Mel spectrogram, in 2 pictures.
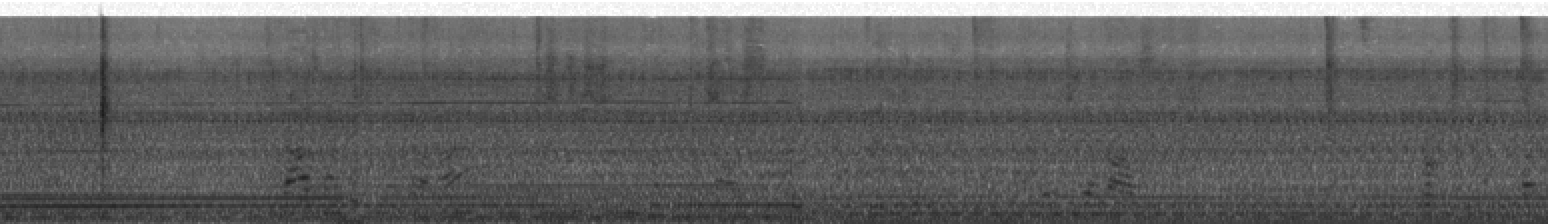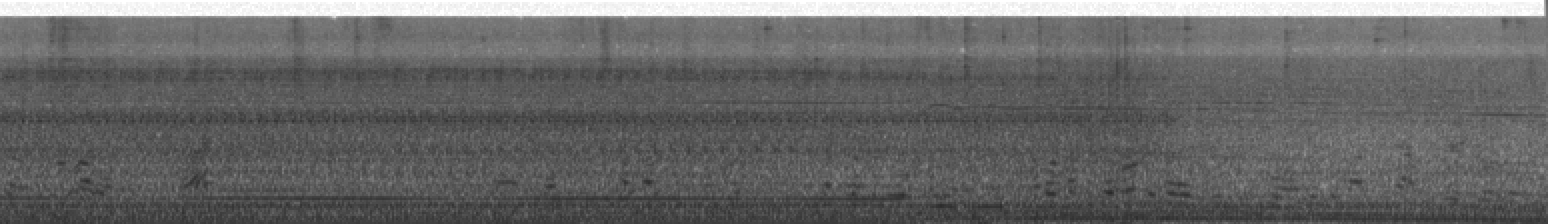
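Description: A bus rattles and creaks as it rolls along.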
